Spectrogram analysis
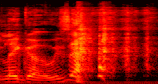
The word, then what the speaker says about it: Lego: So, if only real life clicked together like Lego. I mean, Legos. T, are you going to now just pronounce it Legos every time?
